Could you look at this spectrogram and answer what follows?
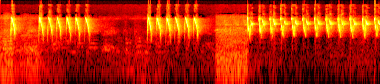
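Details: Bar-winged prinia singing vigorously, used as a lure to set other prinias singing quickly: rapid runs of five to eleven sharp, high chirps, each dropping in pitch, with short gaps between runs.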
